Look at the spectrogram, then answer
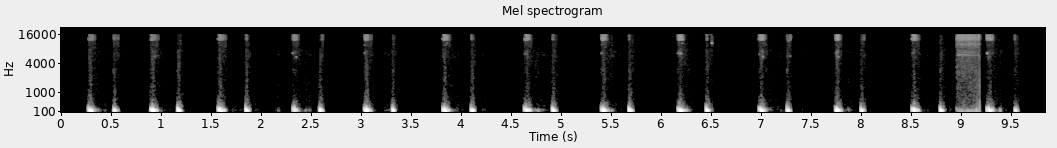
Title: ASMR live heartbeat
